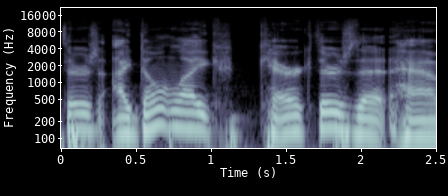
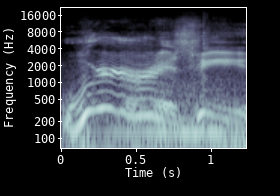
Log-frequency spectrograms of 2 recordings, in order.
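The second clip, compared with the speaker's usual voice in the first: put-on clenched-teeth voice, higher and louder; 12 semitones higher, 4 dB louder than usual. Retelling a scene from the show: imitating Reva's clenched-teeth delivery. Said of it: "she's like".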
